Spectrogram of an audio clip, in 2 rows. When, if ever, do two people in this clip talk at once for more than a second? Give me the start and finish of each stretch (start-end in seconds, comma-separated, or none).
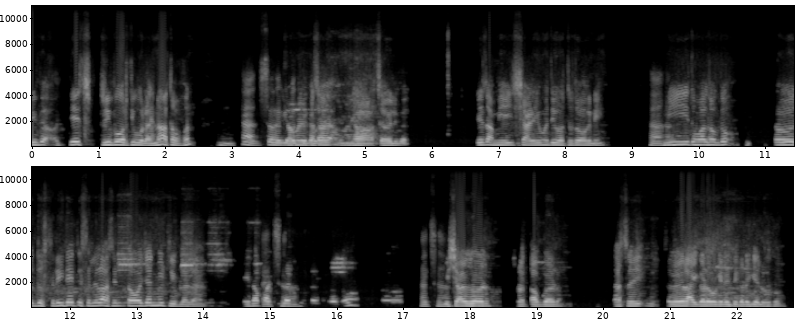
3.2-4.7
